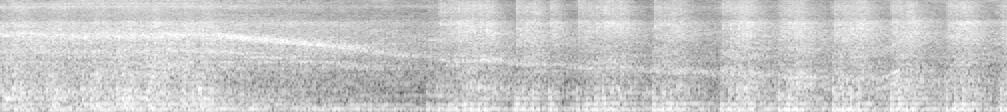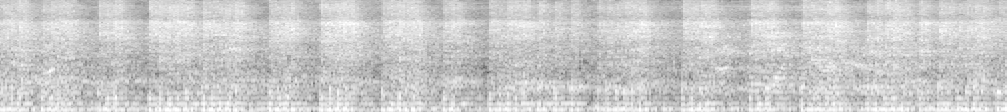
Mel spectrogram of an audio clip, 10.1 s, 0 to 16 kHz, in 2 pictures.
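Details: Freshly rebuilt Nissan 180SX SR engine, first start after 10 months, running briefly with no exhaust and no intercooler piping: after a blip the open-pipe idle pulses roughly and surges, lumpy like a big cam; hunting idle.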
